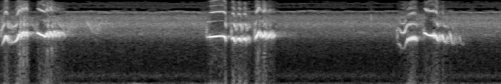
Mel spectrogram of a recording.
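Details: Wild golden flycatcher tending its chicks: three quick bursts of bright whistled upslurs and clipped chirps, roughly every two seconds, against a continuous high hiss.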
